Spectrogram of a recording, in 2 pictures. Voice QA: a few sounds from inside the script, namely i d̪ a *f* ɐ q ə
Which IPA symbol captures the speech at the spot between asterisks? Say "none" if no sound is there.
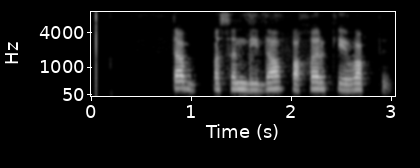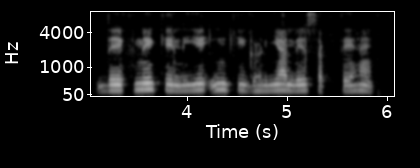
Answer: f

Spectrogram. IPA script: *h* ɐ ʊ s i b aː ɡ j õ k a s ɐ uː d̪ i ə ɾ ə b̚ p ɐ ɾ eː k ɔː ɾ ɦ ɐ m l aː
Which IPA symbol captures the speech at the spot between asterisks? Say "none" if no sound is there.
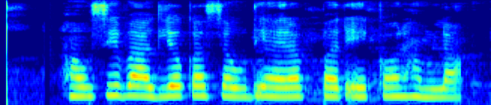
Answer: h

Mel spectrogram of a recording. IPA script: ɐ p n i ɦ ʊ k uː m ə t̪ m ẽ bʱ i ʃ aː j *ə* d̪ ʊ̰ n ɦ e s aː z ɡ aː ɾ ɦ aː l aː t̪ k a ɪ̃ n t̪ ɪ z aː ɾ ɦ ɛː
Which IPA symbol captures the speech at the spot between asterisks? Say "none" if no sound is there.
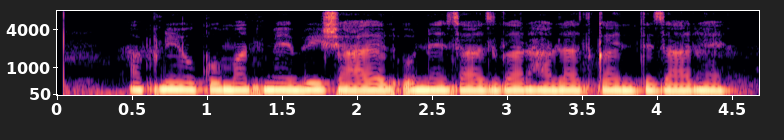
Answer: ə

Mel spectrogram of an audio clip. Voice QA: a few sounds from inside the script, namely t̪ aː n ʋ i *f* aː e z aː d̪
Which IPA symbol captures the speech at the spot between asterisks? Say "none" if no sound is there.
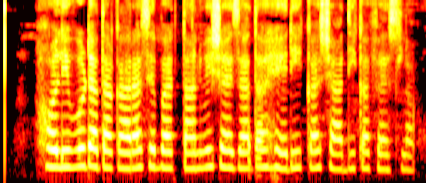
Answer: ʃ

